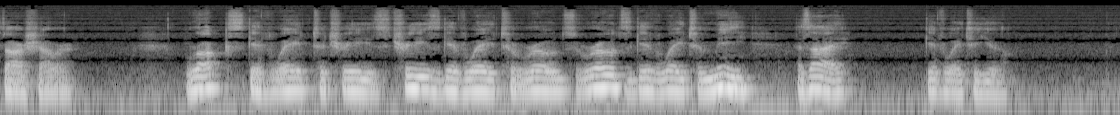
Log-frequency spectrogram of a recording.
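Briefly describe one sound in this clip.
A man reads aloud calmly into a microphone.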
